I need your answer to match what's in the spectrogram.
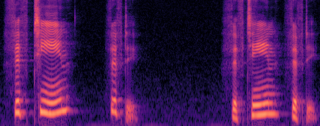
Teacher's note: you don't hear that flap T really at all in 50, so you really need to listen for that een, that long E sound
